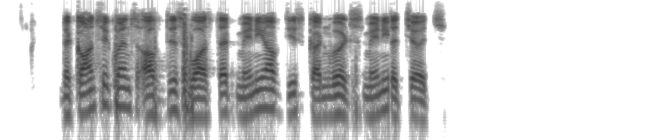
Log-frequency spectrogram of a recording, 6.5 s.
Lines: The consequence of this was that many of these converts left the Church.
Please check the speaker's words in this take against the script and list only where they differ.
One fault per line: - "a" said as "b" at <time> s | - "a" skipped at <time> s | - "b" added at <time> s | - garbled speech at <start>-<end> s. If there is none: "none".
- "left" said as "many" at 3.7 s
